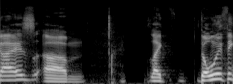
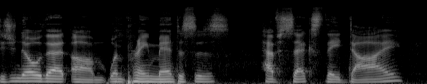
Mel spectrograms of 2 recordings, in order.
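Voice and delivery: acted deadpan, flat, low, very quiet, dead-level; 6 semitones lower, 13 dB quieter than usual. Retelling a guy's remark while he shows a mantis picture, imitating deadpan delivery. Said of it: "he said it like in his deadpan voice".

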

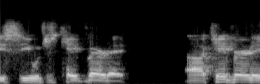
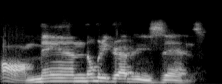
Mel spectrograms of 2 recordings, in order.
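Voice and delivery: sarcastic pitched-up remark; 5 semitones higher than usual. Telling a story about friends, quoting a sarcastic remark one of them made. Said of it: "Will sarcastically says".

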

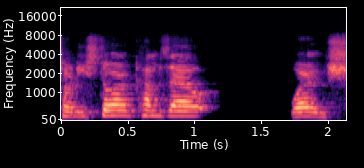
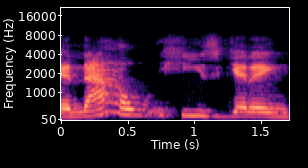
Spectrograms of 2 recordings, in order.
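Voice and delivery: cracked, breaking voice, cracking mid-phrase. Speaker praising a wrestler's rise, voice cracking mid-sentence. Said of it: "my voice is cracked for a second".

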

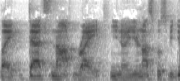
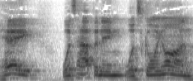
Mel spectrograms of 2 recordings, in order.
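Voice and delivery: firm, loud, commanding and authoritative voice; 4 semitones higher, 5 dB louder than usual. Describing how they question the two people involved; authoritative, speaking loudly. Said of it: "I will inquire with an authoritative voice".

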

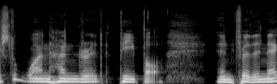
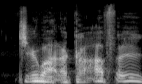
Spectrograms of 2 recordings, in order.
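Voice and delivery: rough, rasping, gravel-throated voice. Retelling a little guy offering coffee, in a gravelly voice. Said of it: "he said with a gravelly voice".

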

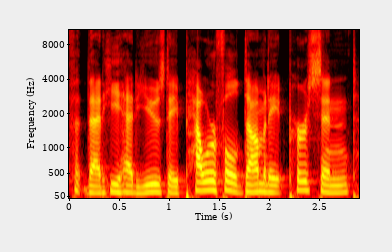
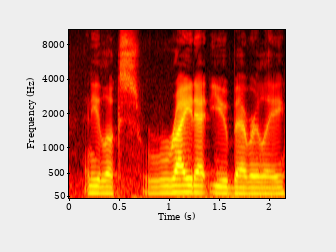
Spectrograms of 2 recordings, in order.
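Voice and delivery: ordinary talk

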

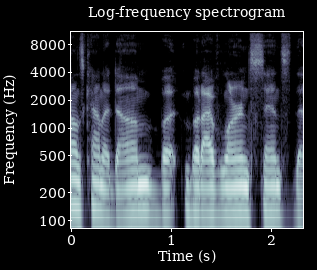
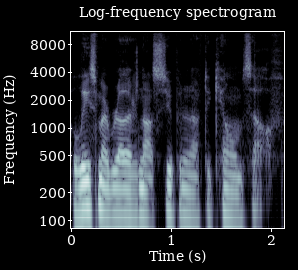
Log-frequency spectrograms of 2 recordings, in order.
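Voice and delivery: quiet muttering under the breath; 5 dB quieter than usual. Retelling what a friend said while walking away after an argument: imitating muttering under his breath. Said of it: "under his breath as he's walking away".

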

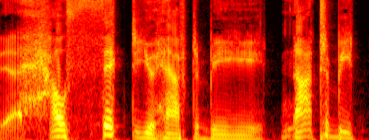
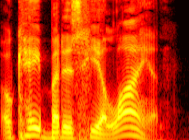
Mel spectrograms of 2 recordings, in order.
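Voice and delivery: plain

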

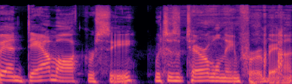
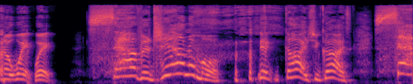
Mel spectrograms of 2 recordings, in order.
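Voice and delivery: mock mic-blowing sound, loud, insistent, pushy pleading; 7 semitones higher than usual. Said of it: "hope I don't blow out the microphone when I do my impression".

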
